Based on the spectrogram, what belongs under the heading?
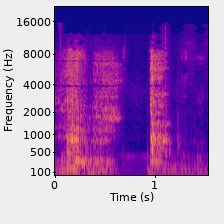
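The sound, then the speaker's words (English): A loud lion roar bursts out twice in quick succession, a long rumbling growl followed by a shorter snarling roar, unaccompanied by any talking. “We got the lion. Let me get my lion.”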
